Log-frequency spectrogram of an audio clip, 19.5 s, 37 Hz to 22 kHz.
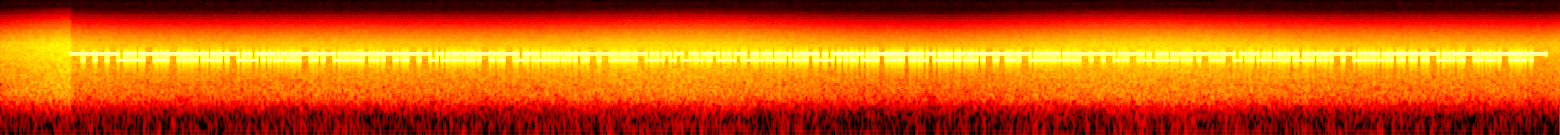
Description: RTTY (50 baud, 450 Hz shift), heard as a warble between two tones, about 1500 Hz centre. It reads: DJBAG OQLRB IXPCO WYCEU LPKSS MMTZX MEZAB XEOQB VJXFM AUBVS RADNA CXIOG NBEBP PNKKK CLLJC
